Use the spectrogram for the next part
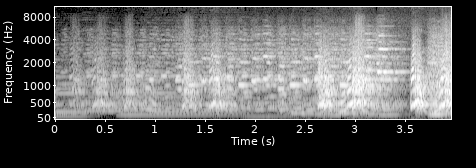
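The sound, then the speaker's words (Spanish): Several soot-covered dogs, including Pongo, taken for Labradors, bark and yip excitedly in quick, overlapping bursts, growing louder toward the end, over a low sustained tone. “¡Son labradores!”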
